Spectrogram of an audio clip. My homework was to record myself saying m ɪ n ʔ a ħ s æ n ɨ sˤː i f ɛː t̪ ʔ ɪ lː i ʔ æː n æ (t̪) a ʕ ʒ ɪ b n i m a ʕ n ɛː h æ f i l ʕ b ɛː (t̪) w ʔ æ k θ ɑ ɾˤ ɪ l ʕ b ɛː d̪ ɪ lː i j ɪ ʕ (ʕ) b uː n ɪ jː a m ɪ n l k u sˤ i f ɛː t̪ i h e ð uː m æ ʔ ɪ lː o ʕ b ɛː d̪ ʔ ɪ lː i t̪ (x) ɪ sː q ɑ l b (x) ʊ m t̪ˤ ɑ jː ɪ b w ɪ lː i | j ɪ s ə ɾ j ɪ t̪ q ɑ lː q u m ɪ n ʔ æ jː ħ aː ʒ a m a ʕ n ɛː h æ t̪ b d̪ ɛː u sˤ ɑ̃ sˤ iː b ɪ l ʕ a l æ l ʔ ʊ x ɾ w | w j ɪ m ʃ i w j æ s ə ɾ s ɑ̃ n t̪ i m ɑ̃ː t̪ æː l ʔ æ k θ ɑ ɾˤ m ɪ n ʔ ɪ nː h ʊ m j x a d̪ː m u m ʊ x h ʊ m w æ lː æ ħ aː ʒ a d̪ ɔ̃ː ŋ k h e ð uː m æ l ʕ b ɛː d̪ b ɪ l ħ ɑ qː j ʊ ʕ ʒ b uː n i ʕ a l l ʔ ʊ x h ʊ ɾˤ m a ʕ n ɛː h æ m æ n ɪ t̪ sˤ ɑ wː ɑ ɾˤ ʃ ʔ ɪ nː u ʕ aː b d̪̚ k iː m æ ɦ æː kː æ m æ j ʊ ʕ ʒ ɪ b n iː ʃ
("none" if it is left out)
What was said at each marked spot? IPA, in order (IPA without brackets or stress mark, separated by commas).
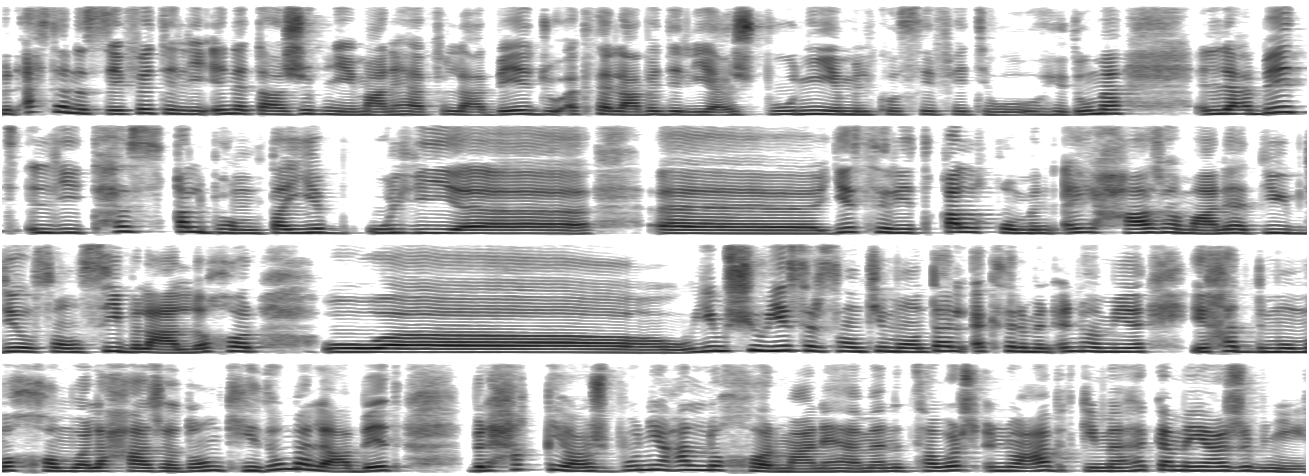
t̪, d̪, ʒ, ħ, h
